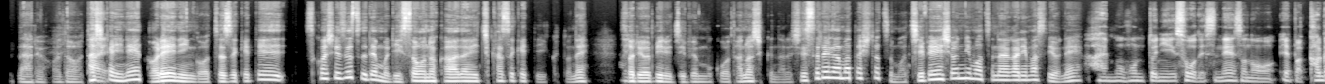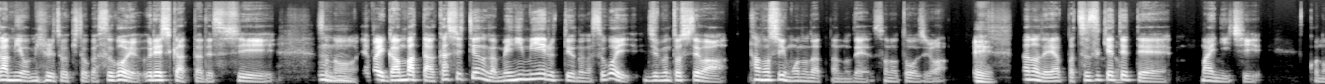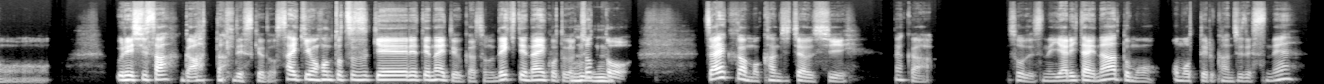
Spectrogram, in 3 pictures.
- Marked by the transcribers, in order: none
- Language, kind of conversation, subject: Japanese, advice, トレーニングへのモチベーションが下がっているのですが、どうすれば取り戻せますか?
